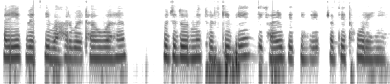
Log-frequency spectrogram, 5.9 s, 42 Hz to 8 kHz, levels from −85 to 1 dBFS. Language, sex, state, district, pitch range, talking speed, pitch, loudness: Hindi, female, Chhattisgarh, Balrampur, 205-220 Hz, 195 wpm, 210 Hz, -27 LUFS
